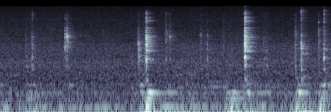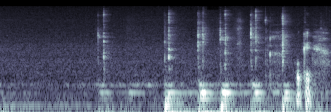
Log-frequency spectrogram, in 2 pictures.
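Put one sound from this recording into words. Keys click on a computer keyboard as someone types.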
